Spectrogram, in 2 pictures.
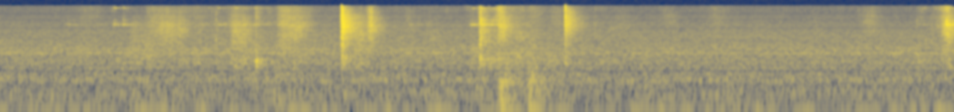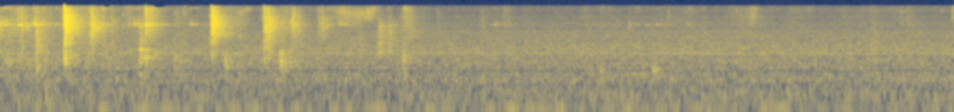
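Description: A dog and a kitten tussling on a wood floor: scattered sharp clicks and taps of claws and paws. They come in two flurries, one about three seconds in and one around eight seconds in.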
